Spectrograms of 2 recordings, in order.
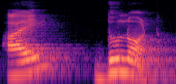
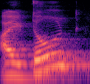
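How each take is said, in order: First: Do and not are said as two full words. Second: Do and not merge into one short syllable.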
